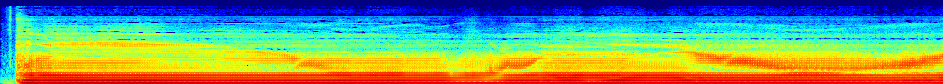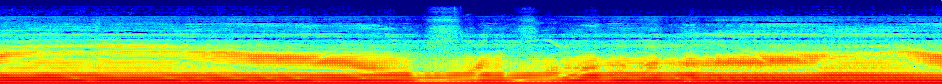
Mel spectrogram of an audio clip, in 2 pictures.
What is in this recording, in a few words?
Didgeridoo sound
